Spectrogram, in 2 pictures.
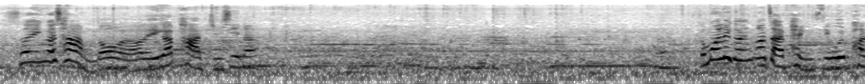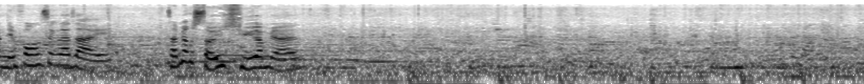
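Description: Fountain jets splash steadily into a pool.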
